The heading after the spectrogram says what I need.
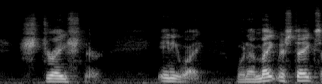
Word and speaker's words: Stracner: name a few times in this video it's pronounced Josh streisner streisner anyway when I make mistakes I'd like to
